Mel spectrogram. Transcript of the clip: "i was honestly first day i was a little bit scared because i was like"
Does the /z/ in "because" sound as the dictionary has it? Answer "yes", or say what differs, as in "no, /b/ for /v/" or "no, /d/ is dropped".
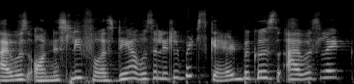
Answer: yes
